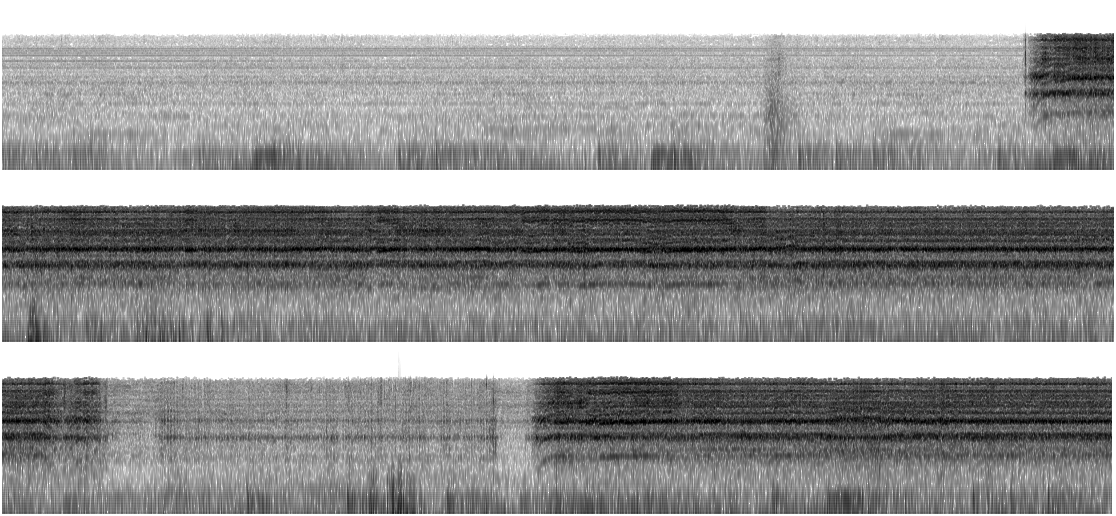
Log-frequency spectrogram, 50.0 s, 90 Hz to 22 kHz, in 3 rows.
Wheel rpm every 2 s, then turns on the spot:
0, 0, 0, 0, 0, 0, 0, 20, 150, 160, 160, 160, 160, 160, 160, 160, 160, 50, 20, 20, 40, 160, 160, 160, 160.
36-40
